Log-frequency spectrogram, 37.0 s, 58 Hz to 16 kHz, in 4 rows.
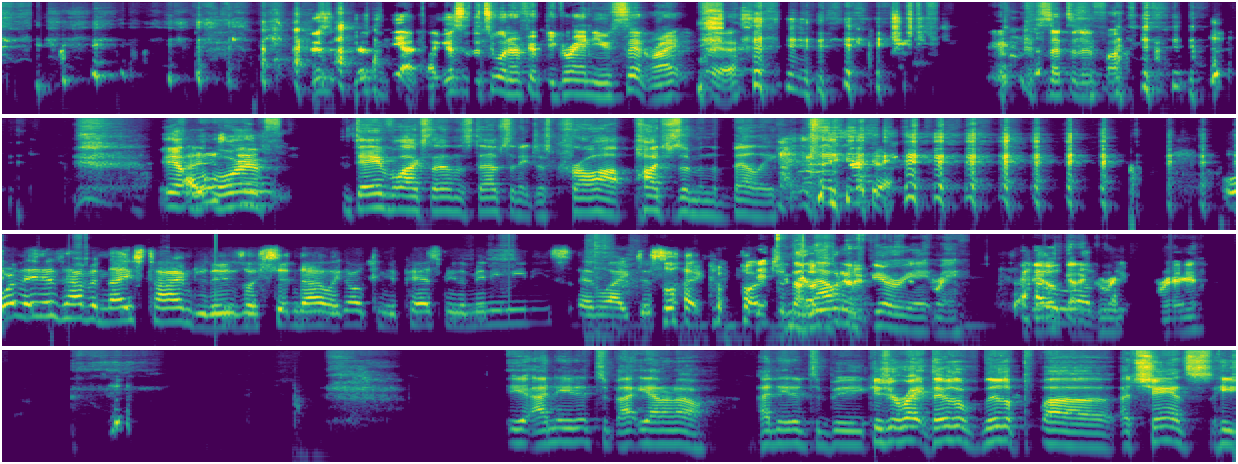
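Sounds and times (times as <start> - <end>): men laughing hard: 0.0 - 4.0, 5.2 - 6.7, 7.4 - 11.3, 15.1 - 18.6, 24.3 - 26.8.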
